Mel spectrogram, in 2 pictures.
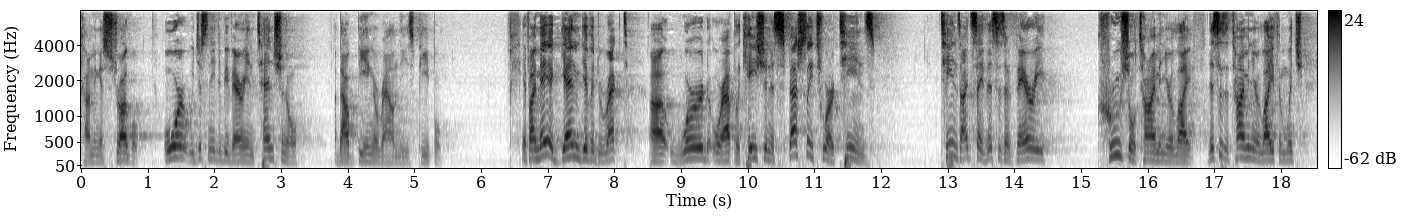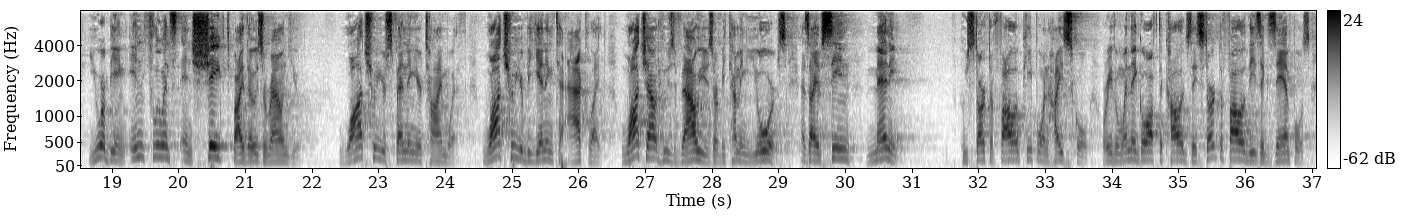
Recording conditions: large echoing room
